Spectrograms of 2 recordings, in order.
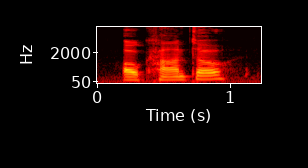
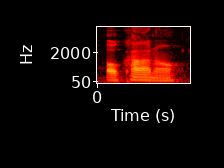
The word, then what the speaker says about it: Oconto: A lot of people, though, with the Skansen accident will pronounce it Ocano. – Ocano, yeah. – So just completely leave out the T.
